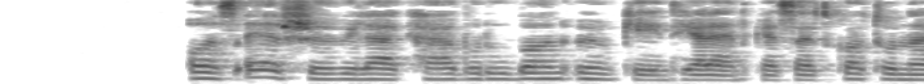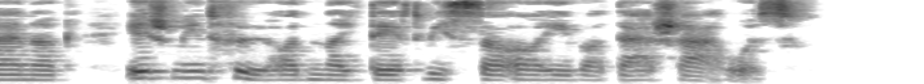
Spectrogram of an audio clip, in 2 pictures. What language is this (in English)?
Hungarian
